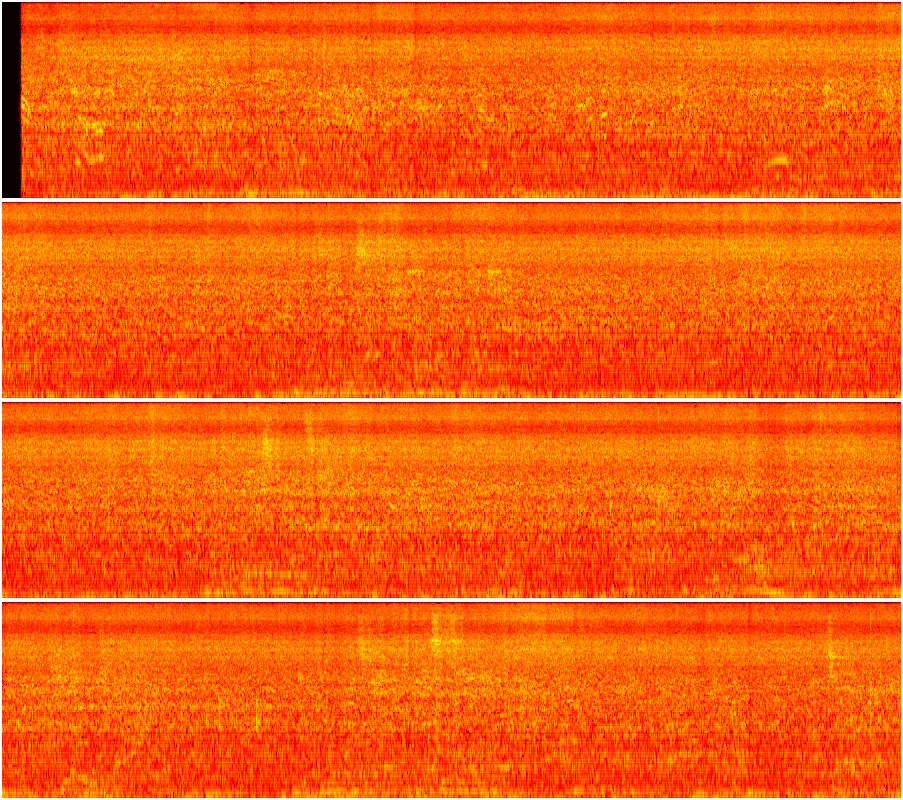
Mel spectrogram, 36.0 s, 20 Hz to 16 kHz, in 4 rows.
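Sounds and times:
rushing water from wave machine: 0.2s - 35.9s
low rumble: 0.3s - 35.9s.

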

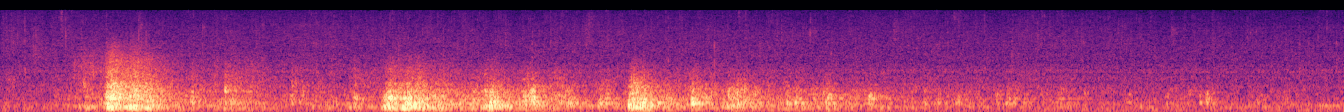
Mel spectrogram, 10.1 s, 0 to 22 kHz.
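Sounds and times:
steady rain: 0.0s - 10.0s
thunder rumbling: 0.6s - 7.7s.

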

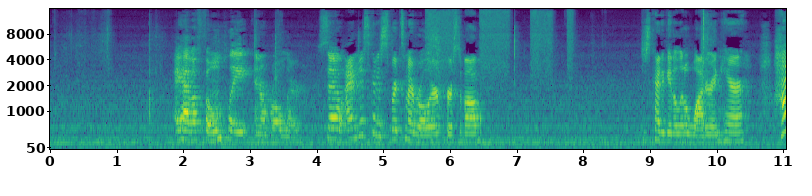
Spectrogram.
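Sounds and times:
spray bottle hissing sprays: 5.6s - 7.9s.

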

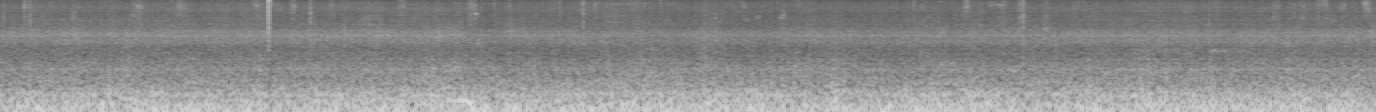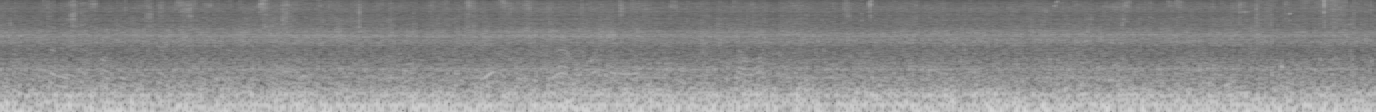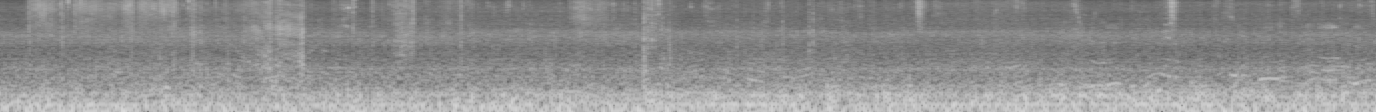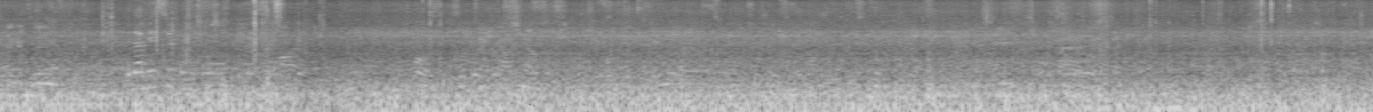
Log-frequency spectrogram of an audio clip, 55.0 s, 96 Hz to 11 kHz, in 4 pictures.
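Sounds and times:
train rumbling at speed: 0.0s - 55.0s.

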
